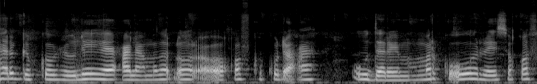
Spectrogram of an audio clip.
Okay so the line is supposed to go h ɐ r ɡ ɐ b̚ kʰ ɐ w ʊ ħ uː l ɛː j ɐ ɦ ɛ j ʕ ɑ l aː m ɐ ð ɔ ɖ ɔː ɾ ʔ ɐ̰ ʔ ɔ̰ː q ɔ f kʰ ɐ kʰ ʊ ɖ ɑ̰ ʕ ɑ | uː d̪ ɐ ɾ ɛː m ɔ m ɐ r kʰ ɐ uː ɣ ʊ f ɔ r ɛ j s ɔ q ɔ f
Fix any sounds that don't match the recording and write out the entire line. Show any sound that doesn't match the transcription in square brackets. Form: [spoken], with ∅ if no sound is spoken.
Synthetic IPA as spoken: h ɐ r ɡ ɐ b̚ kʰ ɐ w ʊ ħ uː l ɛː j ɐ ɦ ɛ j ʕ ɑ l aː m ɐ ð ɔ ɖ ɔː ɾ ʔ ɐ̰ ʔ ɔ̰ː q ɔ f kʰ ɐ kʰ ʊ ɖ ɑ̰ ʕ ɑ | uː d̪ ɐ ɾ ɛː m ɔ m ɐ r kʰ ɐ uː ɣ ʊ [h] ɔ r ɛ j s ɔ q ɔ f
